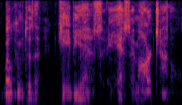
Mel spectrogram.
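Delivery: soft ASMR channel intro; ASMR whisper. Shown as a demonstration. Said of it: "one of those really good videos".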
